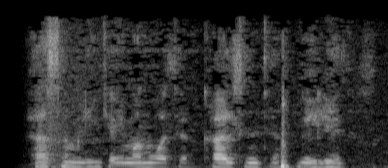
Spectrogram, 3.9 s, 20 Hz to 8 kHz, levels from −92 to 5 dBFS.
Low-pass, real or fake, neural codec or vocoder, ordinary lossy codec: 7.2 kHz; real; none; MP3, 32 kbps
